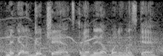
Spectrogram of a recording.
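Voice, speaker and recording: A man voicing a football color analyst in a video game, breaking down plays in a measured way. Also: mid-range voice, a loud crowd, very noisy, lightly acted. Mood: analyzing. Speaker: color commentator. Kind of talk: scripted sports game analysis. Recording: game audio over loud music.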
